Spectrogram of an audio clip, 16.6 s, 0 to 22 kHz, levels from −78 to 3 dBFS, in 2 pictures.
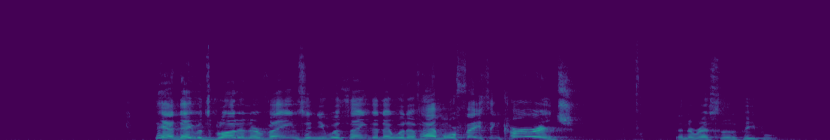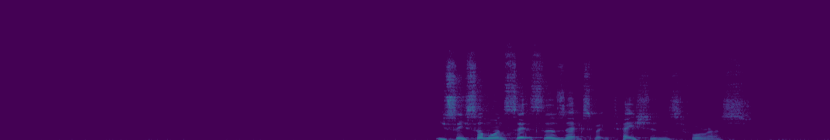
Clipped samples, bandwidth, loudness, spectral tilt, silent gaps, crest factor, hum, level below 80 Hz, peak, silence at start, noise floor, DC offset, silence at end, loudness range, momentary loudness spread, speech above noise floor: under 0.1%; 16 kHz; -40 LUFS; -3 dB/octave; none; 22 dB; none; -88 dBFS; -20 dBFS; 1.55 s; -82 dBFS; under 0.1%; 0.8 s; 14 LU; 21 LU; 42 dB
